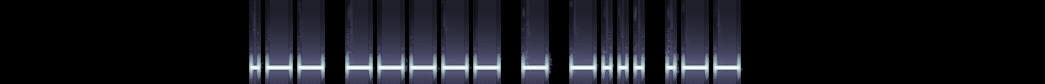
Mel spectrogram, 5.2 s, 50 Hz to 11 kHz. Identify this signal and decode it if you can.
Morse code, heard as a keyed tone, about 30 wpm, 700 Hz. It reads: W0TBW
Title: USA Call Signs - 5 Characters - Repeated 3x - 30wpm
